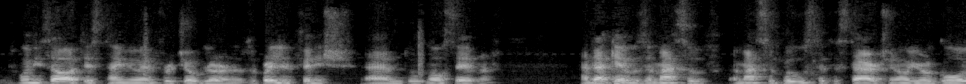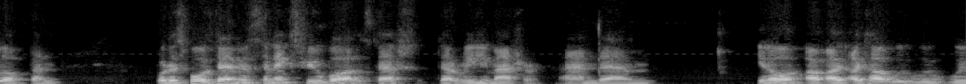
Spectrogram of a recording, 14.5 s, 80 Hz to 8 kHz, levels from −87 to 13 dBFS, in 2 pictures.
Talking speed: 260 wpm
